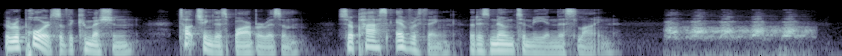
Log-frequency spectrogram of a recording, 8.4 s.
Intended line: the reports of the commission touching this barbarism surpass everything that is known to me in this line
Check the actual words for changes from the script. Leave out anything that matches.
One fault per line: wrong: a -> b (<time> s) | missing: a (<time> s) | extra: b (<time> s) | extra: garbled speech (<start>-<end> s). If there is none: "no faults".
no faults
